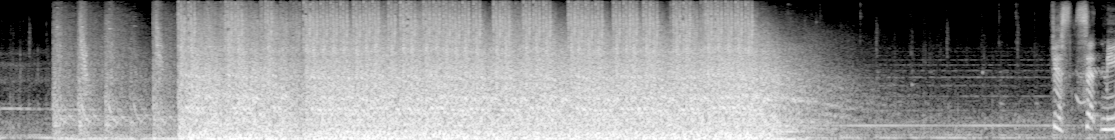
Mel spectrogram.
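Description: Sustained automatic gunfire roars in a firefight in the video game Mass Effect Legendary Edition, opening with a few separate shots, then a dense, loud burst lasting about six seconds before dying away into a low hum and faint clicks.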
